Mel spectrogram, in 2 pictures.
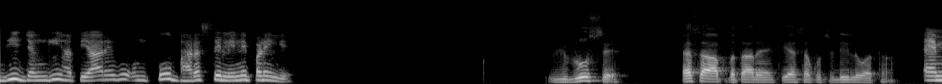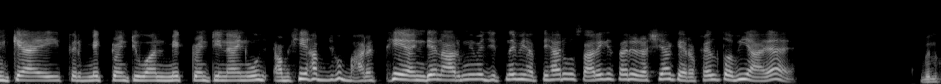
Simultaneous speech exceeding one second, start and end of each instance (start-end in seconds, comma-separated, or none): none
